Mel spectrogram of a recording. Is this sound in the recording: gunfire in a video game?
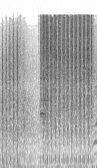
yes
